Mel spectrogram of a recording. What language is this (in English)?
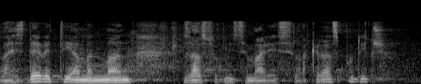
Croatian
